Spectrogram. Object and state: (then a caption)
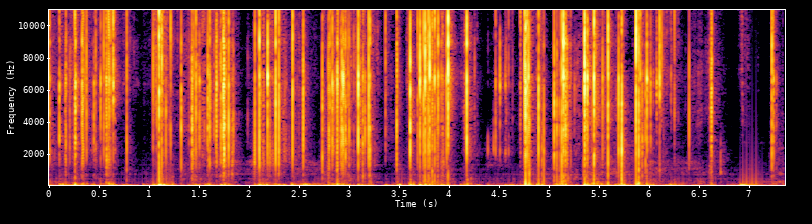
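Plastic lipstick case. Long nails tap and scratch the textured body of a small red faceted plastic lipstick tube, held sideways with its end cap visible. Quick, bright plastic clicks mix with dry, crinkly scratching rasps in an irregular, busy stream. Short pauses break up the taps, and each one stops almost instantly with no ring.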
